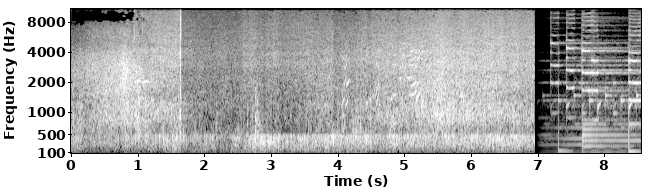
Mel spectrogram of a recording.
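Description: Sea waves breaking and washing up the beach in a steady loud rush, with some wind on the microphone. About a second before the end the surf cuts off abruptly and music starts.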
